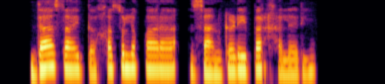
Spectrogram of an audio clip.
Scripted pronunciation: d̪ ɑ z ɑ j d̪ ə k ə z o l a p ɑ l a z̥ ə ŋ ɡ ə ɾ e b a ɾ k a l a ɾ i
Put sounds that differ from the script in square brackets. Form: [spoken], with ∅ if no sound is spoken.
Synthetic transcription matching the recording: d̪ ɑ z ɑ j d̪ ə [x] ə z o l a p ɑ [ɾ] a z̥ [ɑ] ŋ ɡ ə [ɽ] e b a ɾ [x] a l a ɾ i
